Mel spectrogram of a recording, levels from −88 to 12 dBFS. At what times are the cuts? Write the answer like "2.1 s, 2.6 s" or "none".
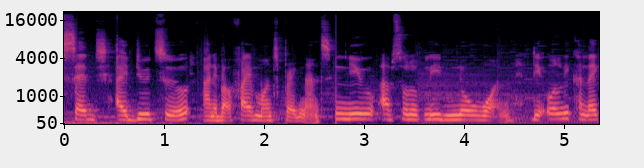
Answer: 1.3 s, 2.7 s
